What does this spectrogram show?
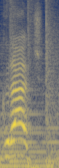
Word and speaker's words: grudge: बोला प्लेज, तो यहाँ पे D हो गया साइलेंट। ऐसे ही मैं बोलूँ ग्रज, GRUDGE, तो यहाँ पर भी D आ गया साइलेंट क्योंकि D और G हमारा इकट्ठा आ रखा है।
